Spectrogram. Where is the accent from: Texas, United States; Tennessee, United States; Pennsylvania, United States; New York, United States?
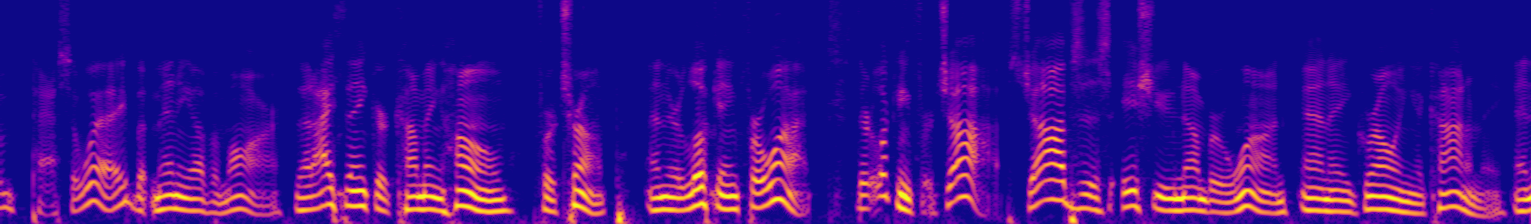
New York, United States; New York City; See, I'm from New York City as well.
